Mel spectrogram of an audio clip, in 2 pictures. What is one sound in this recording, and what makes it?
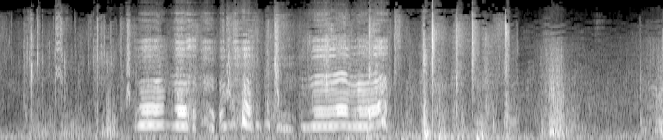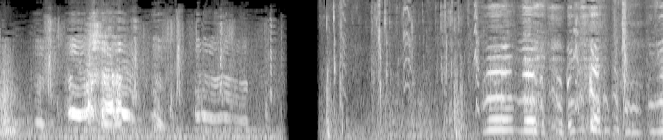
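A small child shouts excitedly close by.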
